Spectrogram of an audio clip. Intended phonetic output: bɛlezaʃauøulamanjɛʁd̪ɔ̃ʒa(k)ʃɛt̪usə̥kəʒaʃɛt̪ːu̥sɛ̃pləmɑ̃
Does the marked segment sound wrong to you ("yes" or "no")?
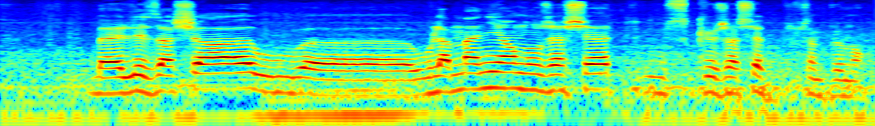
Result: yes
